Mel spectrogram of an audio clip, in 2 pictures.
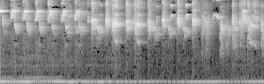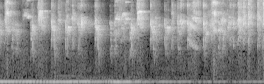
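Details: Long-tailed shrike in song, a dense stream of harsh chattering and scratchy high notes with interwoven whistles, over a low steady hum.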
